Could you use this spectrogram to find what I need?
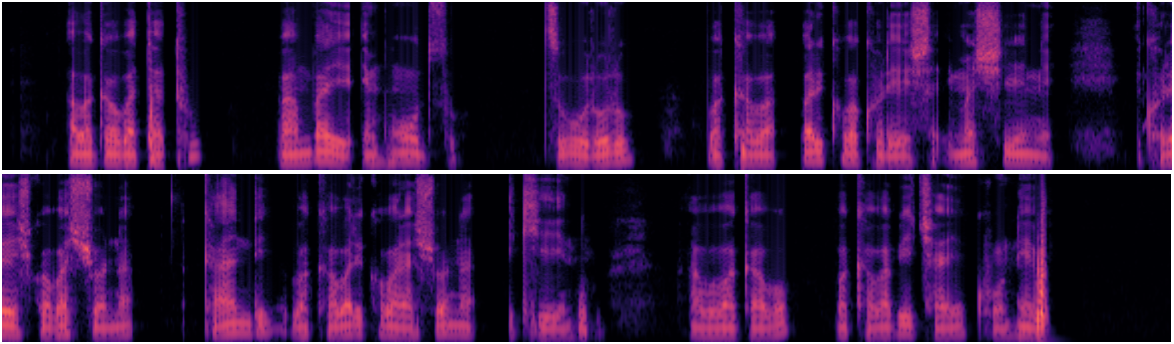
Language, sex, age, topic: Rundi, male, 18-24, education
